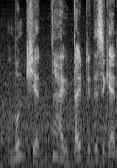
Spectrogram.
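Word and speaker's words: München: It's Munchen. No, don't do this again. It is Munchen. I'm pretty sure it's Munchen. Ch. Gintarish, you need to pronounce the ch like ch.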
